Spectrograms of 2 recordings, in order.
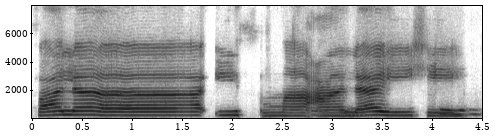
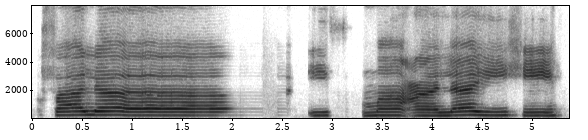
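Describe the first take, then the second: First: The long vowel is stretched for four beats. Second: The long vowel is stretched for five beats. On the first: "kita cuba baca dengan empat harakat" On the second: "Kita cuba lagi sekali lima harakat"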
